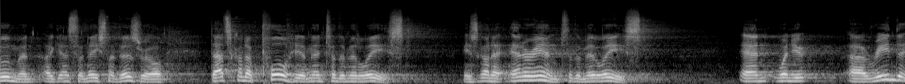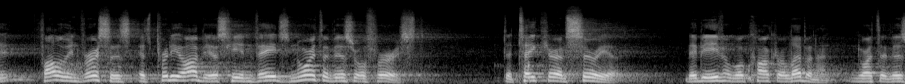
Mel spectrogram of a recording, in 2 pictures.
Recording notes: Prophetic messages given at our annual prophecy conferences.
